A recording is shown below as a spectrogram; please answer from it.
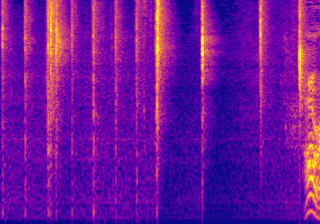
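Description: A series of short, sharp plastic clicks, about three a second at first, then a few louder, irregular ones, as a small plastic toy is handled; a man starts speaking near the end.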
